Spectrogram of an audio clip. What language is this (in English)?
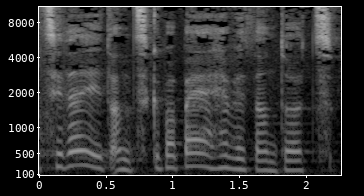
Welsh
